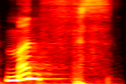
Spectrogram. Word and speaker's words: months: falar assim muitos meses many months eles literalmente não pronunci o th aqui eles pronunciam assim ó com T mons mons como se fosse assim ó mon Mans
